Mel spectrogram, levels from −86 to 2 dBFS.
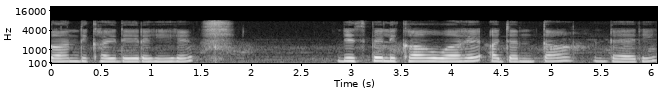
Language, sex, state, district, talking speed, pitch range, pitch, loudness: Hindi, female, Rajasthan, Jaipur, 120 wpm, 200-215 Hz, 210 Hz, -16 LUFS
